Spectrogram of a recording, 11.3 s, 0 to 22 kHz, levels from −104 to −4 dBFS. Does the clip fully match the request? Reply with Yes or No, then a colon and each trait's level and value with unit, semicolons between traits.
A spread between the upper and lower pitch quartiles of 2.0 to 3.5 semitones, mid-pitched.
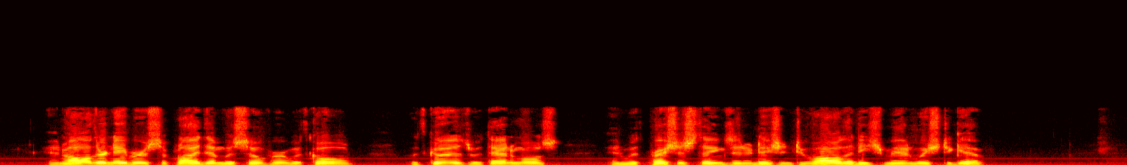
Yes: narrow, 2.5 semitones; medium, 155 Hz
